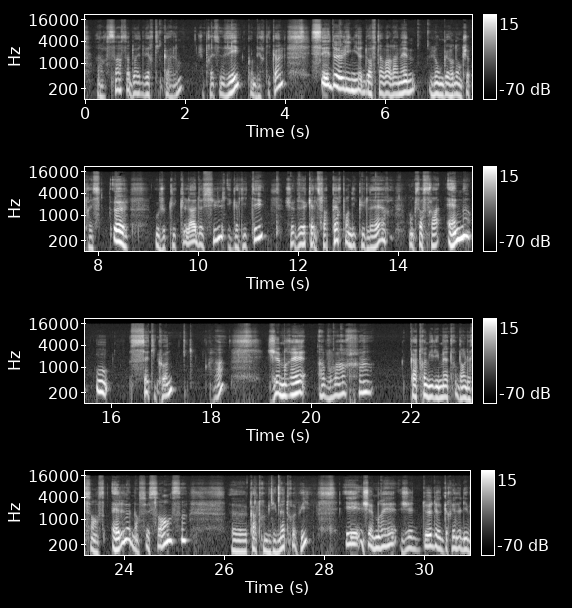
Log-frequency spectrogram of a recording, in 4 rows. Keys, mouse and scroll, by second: 1.3 click, 2.8 v, 4.9 click, 6.6 click, 10.3 e, 11.8 click, 13.2 click, 17.4 n, 20.4 click, 21.9 click, 24.4 l, 26.4 KP_4, 26.9 Return, 26.9 KP_Enter, 29.1-30.9 drag.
